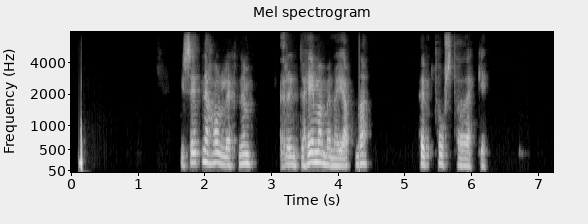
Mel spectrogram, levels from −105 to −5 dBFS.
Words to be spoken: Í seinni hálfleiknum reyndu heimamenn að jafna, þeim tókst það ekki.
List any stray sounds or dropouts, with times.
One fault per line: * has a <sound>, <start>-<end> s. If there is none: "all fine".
all fine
